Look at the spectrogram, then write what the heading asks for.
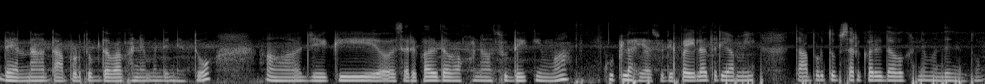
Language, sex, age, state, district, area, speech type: Marathi, female, 18-30, Maharashtra, Ratnagiri, rural, spontaneous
